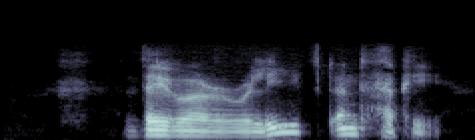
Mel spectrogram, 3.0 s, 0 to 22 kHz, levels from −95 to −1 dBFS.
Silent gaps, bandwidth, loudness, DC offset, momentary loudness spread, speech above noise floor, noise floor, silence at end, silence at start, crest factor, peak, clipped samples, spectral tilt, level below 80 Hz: none; 6.6 kHz; -25 LUFS; under 0.1%; 11 LU; 37 dB; -61 dBFS; 0.3 s; 0.8 s; 20 dB; -8 dBFS; under 0.1%; -6.5 dB/octave; -64 dBFS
